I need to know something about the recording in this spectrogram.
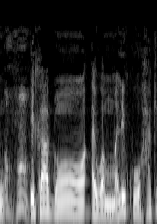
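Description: Speech only: a man's voice talking, with one syllable drawn out level about a second in.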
